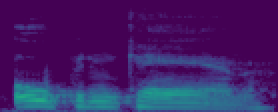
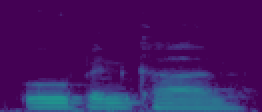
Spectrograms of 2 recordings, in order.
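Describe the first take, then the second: First: It is said in an American accent. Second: It is said in a non-American accent.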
